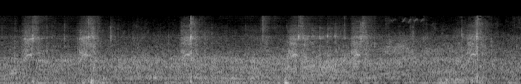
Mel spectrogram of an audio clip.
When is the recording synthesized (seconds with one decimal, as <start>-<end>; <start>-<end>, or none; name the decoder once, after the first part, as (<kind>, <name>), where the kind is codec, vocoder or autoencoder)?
0.0-1.0 (codec, DAC); 2.2-3.9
